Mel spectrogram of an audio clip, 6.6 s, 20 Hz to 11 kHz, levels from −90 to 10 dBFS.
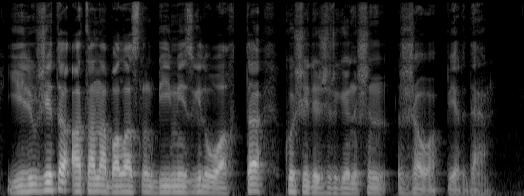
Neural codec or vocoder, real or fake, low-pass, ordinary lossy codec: none; real; none; none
